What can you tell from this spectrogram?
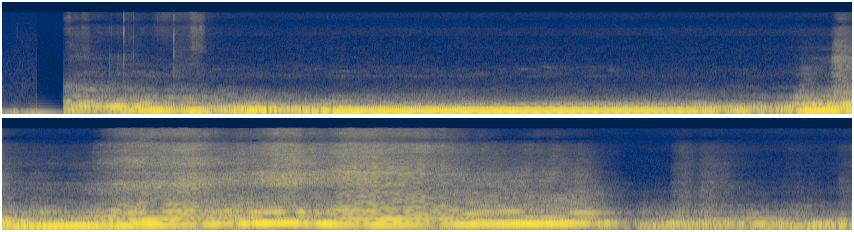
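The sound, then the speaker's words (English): A loud, raspy modified car exhaust idles with a deep rumble, then revs hard and rises into a roaring pass before dropping off, with no voices. “Hey man, you know, I got the fart gang on my car.”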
